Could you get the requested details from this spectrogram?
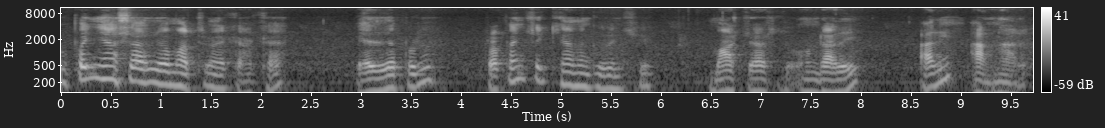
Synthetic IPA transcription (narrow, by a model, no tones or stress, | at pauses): upɐɲːaːʃaːlːoːmaːt̪ɾɐme̞ːkaːkɐ | eðd̪ɐpːuɽu | pɾɐpɐɲt͡ʃɐɡɲaːnɐŋɡuɾiɲt͡ʃi | maːʈt͡ʃaːɽt̪ṵuɳɖaːli | ɐniɐ̰nːa̰ːɾu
